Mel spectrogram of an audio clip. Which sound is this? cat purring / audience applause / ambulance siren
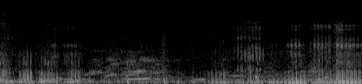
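cat purring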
